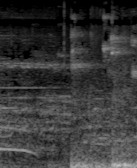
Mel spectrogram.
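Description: A gym scoreboard buzzer holds one steady note that sags slightly and dies away about half a second in. After an abrupt change about a second in, a basketball bounces on the hardwood court amid echoing gym noise and voices.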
